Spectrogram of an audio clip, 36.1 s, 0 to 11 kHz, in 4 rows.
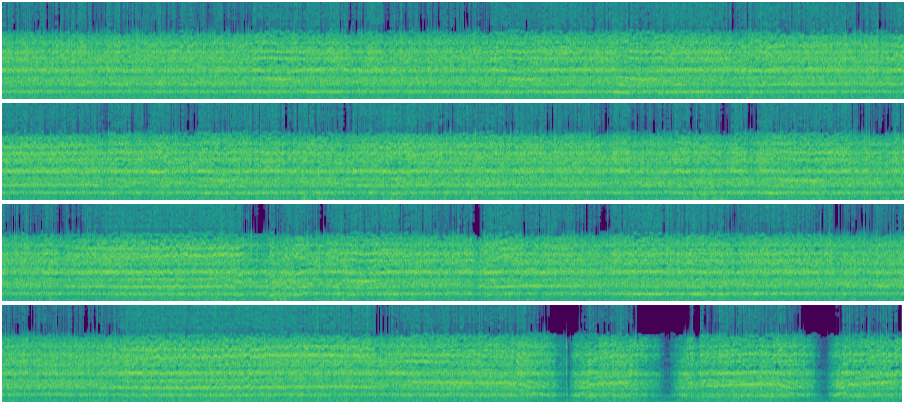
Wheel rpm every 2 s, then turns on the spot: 230, 230, 230, 230, 230, 220, 230, 230, 220, 220, 200, 230, 230, 230, 220, 220, 110, 110.
none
